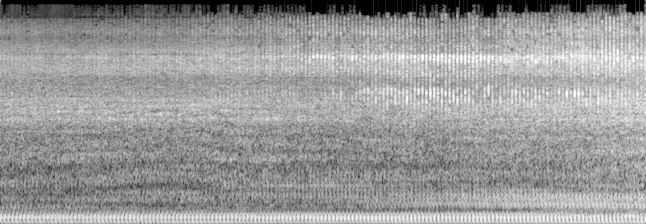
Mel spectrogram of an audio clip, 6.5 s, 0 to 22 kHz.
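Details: Jacobsen Chief 1000 garden tractor with Kohler K241 single-cylinder, after fuel system work (drained gas, new fuel line), electric PTO engaged: steady even thump holding firm with the mower deck running, no misses or knocks; runs healthy under load.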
